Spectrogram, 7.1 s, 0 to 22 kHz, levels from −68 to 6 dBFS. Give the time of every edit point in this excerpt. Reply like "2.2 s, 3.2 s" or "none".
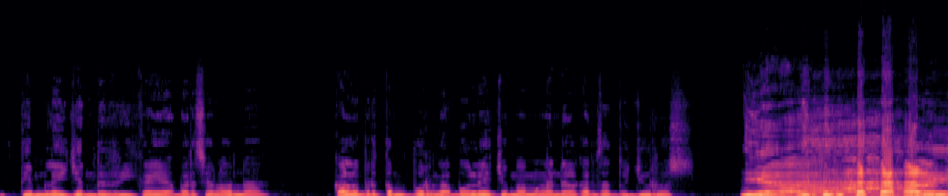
none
